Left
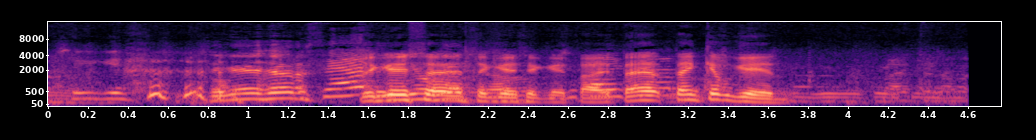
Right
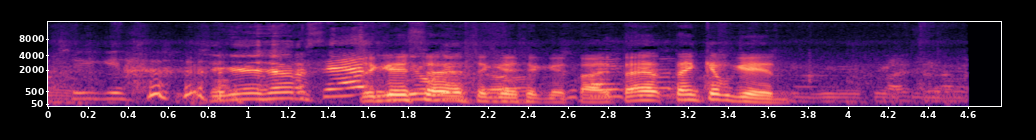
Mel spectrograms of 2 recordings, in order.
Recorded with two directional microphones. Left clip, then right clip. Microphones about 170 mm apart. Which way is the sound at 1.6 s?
Centre (ahead or behind).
